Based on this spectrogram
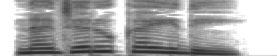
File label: "ನಜರುಕೈದು", Kannada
